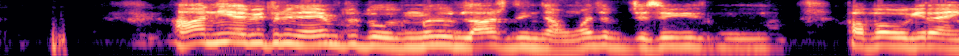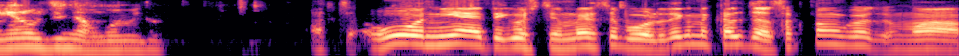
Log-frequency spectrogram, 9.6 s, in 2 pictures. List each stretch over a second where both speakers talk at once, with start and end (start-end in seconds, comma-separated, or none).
none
